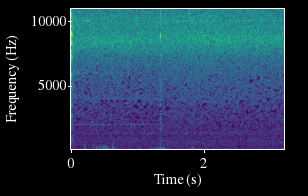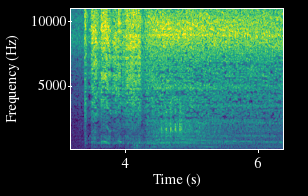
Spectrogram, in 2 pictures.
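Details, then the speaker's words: Chevrolet Astra 2009/2010 cold start, first start of the day when the owner hears an engine noise: cranks, catches into fast idle with a light rapid tick over hiss; cause not yet diagnosed, small coolant leak seen. "ó pessoal escutou o barulho da partida aí só vou olhar se está vazando não tá"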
